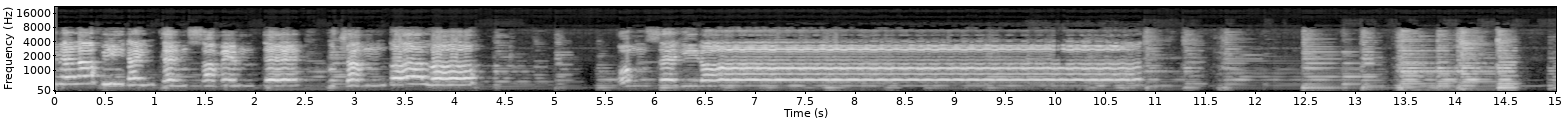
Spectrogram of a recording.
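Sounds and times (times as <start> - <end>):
man singing: 0.0 - 4.3, 5.6 - 11.0
acoustic guitar strumming: 0.0 - 15.0.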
